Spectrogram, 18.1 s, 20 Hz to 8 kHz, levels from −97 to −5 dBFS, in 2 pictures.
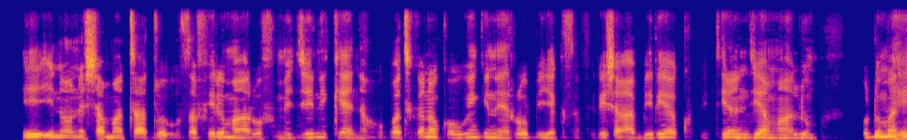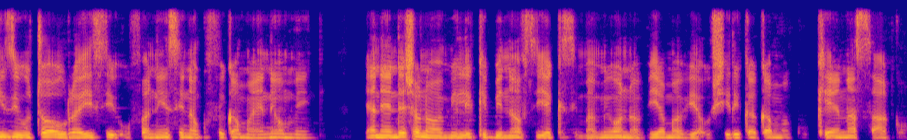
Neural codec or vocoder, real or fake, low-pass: none; real; 7.2 kHz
